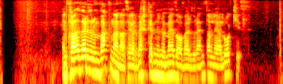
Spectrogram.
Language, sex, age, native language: Icelandic, male, 50-59, Icelandic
